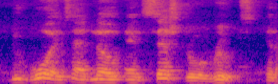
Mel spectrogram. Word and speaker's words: Du Bois: david levering lewis w.e.b du bois yes he always insisted on that pronunciation uh he did not like the gaelic pronunciation though in his antecedence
